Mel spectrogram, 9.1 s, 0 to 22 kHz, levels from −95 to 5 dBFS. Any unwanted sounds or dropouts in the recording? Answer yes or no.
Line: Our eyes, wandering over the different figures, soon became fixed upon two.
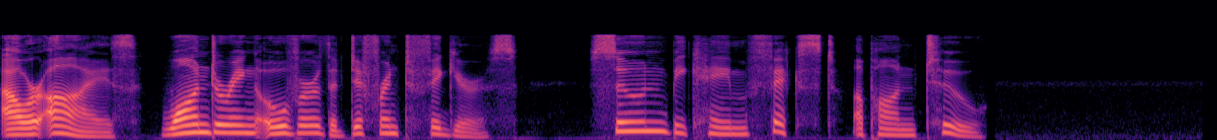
no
